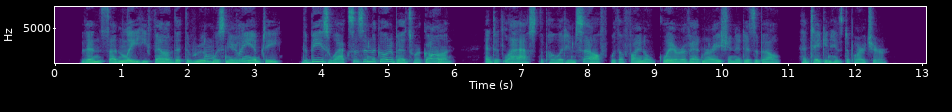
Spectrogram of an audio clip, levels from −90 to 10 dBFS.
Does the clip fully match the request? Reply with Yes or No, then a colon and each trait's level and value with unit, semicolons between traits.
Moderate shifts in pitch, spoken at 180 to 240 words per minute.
No: average, 4.5 semitones; average, 160 wpm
